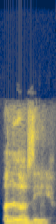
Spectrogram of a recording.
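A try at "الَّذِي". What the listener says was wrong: Excellent.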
